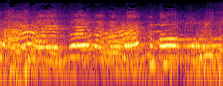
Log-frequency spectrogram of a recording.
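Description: A crowd of children playing, their high voices shouting and chattering over one another without a break.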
